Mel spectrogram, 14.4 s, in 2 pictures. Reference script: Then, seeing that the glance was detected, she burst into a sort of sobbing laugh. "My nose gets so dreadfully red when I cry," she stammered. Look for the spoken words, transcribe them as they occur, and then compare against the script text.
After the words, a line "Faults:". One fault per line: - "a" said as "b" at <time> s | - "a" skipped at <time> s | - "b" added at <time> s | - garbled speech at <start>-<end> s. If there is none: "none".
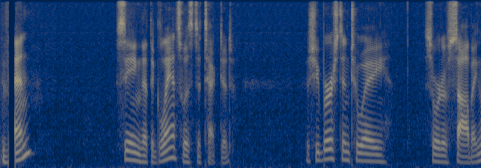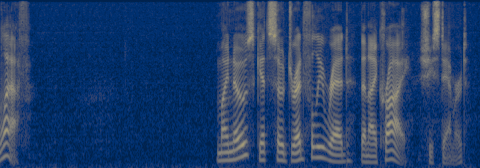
Then, seeing that the glance was detected, she burst into a sort of sobbing laugh. "My nose gets so dreadfully red then I cry," she stammered.
Faults:
- "when" said as "then" at 12.6 s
